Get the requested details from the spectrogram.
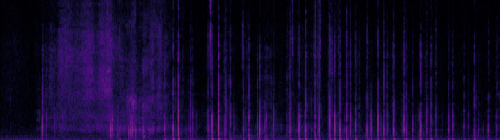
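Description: Long black nails scratch and rub the plain, grained back panel of a small, hollow, round brown faux leather bag. A soft, breathy rubbing hiss gives way to a quick run of sharp, dry scratching clicks over a low, dull thud from the hollow bag.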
